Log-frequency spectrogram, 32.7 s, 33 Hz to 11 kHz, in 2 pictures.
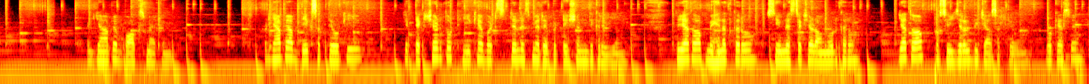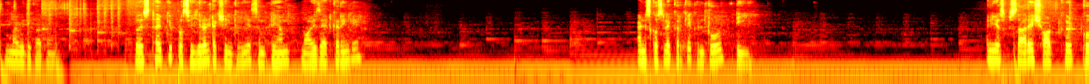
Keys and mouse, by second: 1.4-2.4 drag, 3.1-3.6 drag, 3.6-4.2 middle drag, 4.2 click, 4.5-6.0 middle drag, 8.9-9.3 shift+drag, 14.7-15.8 drag, 16.0 Delete, 16.5 click, 16.9 shift+a, 19.8 click, 20.4 shift+a, 24.8 click, 26.5 ctrl+t, 27.5 click, 28.8-29.2 drag, 29.4 click, 30.0 drag, 31.1 click.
